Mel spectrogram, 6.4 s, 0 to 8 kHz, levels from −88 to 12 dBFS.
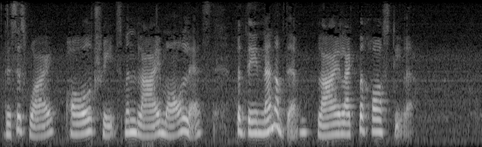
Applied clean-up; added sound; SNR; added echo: none; none; none; none.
